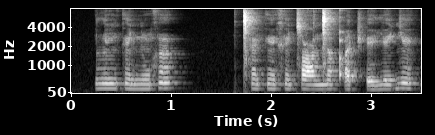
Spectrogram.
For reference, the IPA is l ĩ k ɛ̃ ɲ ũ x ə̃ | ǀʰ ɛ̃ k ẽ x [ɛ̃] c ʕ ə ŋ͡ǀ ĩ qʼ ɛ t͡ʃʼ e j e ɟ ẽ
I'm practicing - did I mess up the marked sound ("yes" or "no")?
no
